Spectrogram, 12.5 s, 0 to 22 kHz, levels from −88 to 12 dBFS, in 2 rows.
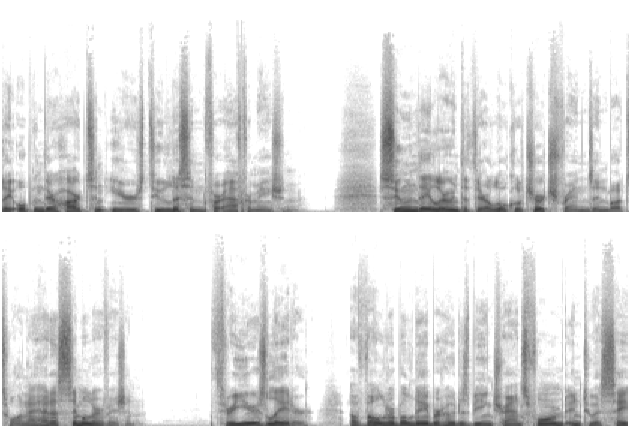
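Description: At about 2.36 to 2.44 s there's a chunks-out-of-order glitch: one 40 ms chunk turns up a chunk late and plays after the one meant to follow it. Nothing's missing, but the swap leaves hard joins, so you get a quick jumbled moment.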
